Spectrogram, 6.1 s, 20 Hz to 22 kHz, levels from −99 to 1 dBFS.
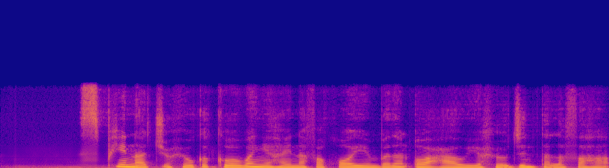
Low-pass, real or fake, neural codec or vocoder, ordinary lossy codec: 10.8 kHz; fake; codec, 24 kHz, 0.9 kbps, DualCodec; none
